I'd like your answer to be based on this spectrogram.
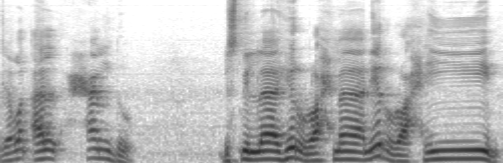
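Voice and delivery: আলহামদু with the হা pressed from the throat, slowly; pressed throat sound. Shown as a demonstration. Teacher demonstrates throat pressing to viewers, slow recitation. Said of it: "এটি কণ্ঠকে চাপিয়ে পড়তে হবে".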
